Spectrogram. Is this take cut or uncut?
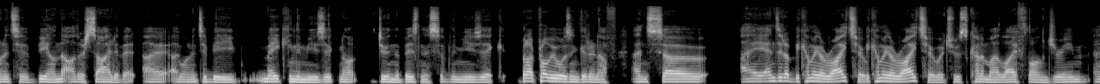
cut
